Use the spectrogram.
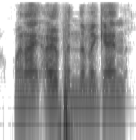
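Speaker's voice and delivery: usual speaking voice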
